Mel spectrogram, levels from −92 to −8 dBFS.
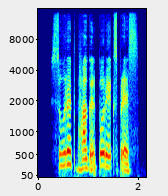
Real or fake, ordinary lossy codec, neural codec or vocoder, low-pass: fake; none; codec, 44.1 kHz, 2.6 kbps, DAC; 14.4 kHz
